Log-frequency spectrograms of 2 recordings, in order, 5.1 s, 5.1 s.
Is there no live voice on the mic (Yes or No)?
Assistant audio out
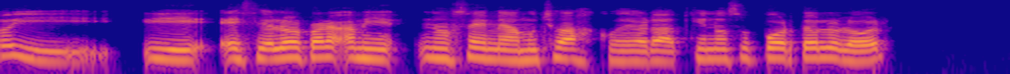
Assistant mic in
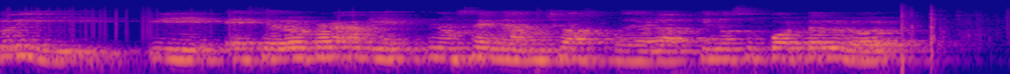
Yes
